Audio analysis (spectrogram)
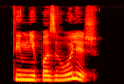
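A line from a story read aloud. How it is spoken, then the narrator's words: Snorting. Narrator (Russian): фыркнула Лёва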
